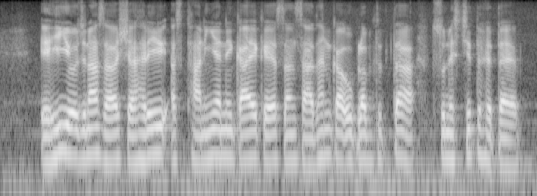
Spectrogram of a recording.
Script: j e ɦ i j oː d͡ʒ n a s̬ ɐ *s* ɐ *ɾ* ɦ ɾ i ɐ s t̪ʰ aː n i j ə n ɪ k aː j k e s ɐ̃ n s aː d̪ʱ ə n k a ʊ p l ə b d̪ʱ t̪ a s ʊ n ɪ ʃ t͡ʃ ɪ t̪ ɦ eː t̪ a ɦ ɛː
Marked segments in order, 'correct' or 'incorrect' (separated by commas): incorrect, incorrect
